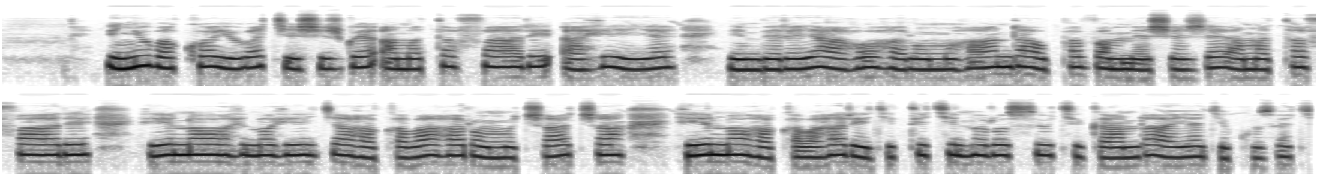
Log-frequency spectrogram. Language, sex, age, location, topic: Kinyarwanda, female, 25-35, Musanze, government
